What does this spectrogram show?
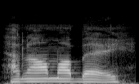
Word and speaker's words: Hanauma Bay: it's actually shelter bay the locals don't called hanauma bay they called Hanauma because the bay is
